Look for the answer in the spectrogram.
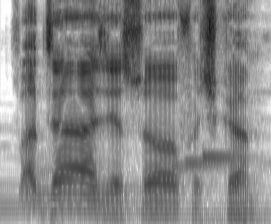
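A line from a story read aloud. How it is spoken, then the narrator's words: Sighing. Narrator (Russian): вздохнул Лубянцев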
